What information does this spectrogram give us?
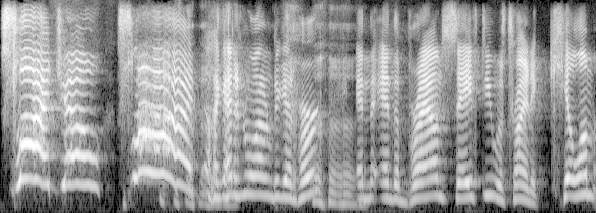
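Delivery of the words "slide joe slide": mock screaming, very high shouted scream. Describing watching a football play, reenacting what he screamed: retelling a scream. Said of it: "I'm screaming like".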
